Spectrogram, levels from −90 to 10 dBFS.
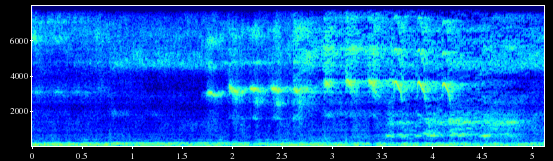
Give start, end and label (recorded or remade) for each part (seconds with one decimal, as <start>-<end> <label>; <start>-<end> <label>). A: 0.0-3.6 remade; 3.6-4.5 recorded; 4.5-5.1 remade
